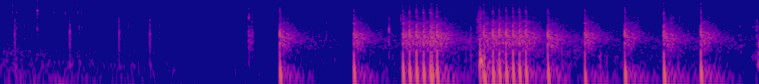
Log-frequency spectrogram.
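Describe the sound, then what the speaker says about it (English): Single-fire gunshots in the military shooter Squad crack out as separate loud reports, a few sparse shots first and then a quicker string of evenly spaced shots, with no talking. "Single fire, because I just want to shoot this man's once."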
